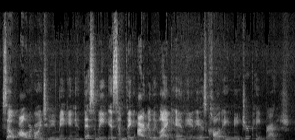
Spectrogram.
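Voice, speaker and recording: A woman's voice: fairly high pitch, normal speed, bright, forceful tone, echoey room. A woman hosting a children's story time, reading aloud and explaining in a sing-song, exclaiming way with questions she answers herself.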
